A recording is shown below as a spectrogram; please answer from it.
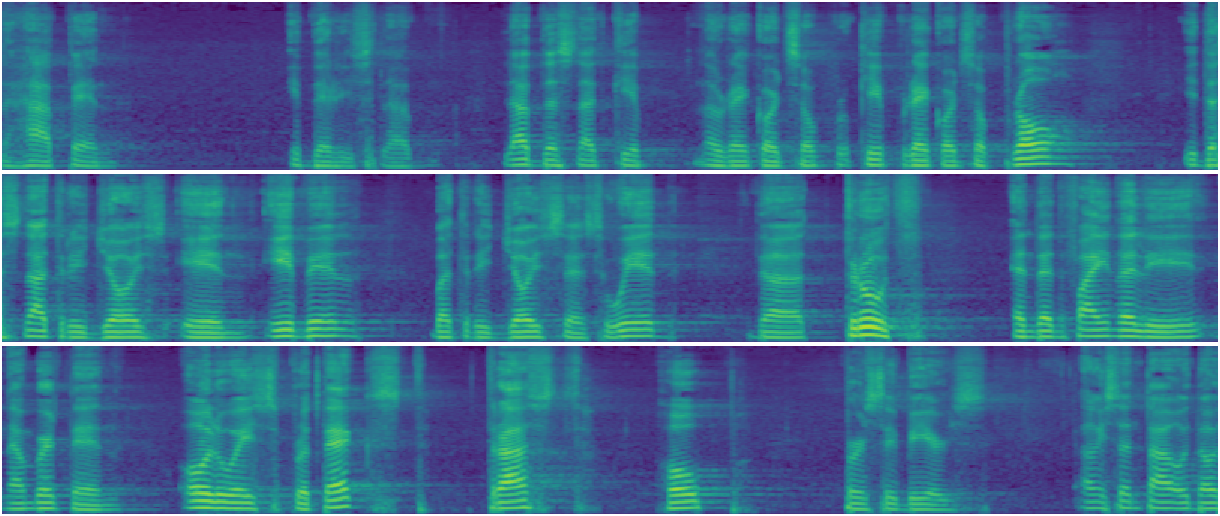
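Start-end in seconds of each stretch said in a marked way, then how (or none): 3.3-14.3 loud, slow preaching of the verse; fervent Bible reading; scripture recitation. Acted. 17.4-21.1 each word slow and loud; strong preacher's list; emphatic list. Acted. Listing love's traits.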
